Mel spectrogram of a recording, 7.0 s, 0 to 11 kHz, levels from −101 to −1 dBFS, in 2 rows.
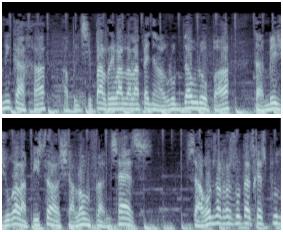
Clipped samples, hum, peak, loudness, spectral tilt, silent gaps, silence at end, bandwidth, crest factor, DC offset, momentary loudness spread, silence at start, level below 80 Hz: under 0.1%; none; -6 dBFS; -20 LUFS; -6.5 dB/octave; none; 0 s; 8 kHz; 12 dB; under 0.1%; 7 LU; 0 s; -30 dBFS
